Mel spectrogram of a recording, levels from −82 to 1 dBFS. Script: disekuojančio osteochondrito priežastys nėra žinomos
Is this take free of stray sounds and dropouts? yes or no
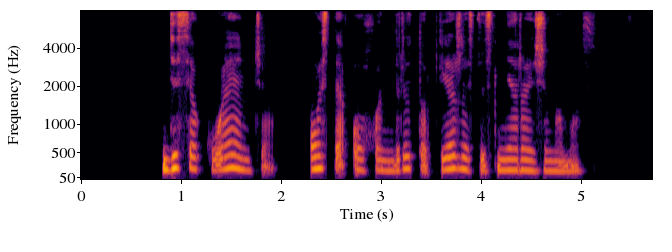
yes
